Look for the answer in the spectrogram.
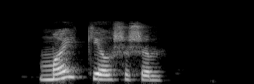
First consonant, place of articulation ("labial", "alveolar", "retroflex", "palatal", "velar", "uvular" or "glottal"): labial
